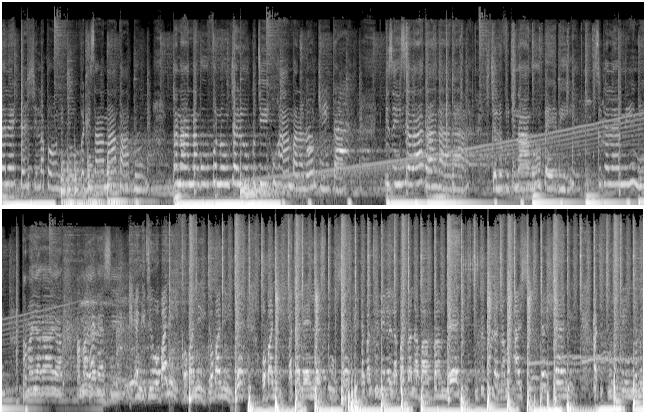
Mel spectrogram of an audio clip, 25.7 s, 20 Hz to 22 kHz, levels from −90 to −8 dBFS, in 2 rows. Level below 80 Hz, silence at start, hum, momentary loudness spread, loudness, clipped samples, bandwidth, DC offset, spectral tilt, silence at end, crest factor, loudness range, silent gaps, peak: -18 dBFS; 0 s; none; 12 LU; -17 LUFS; under 0.1%; over 20 kHz; under 0.1%; -4 dB/octave; 0 s; 16 dB; 8 LU; none; 0 dBFS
